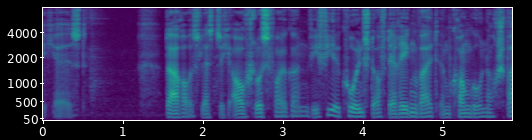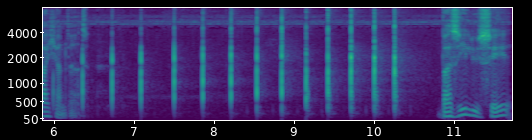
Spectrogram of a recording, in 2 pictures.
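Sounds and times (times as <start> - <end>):
speech: 0.0 - 6.6, 10.9 - 11.7
wooden block knocking on a metal tree corer: 6.8 - 10.5.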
